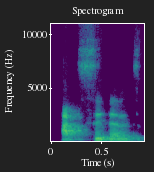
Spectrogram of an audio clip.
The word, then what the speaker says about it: accident: all right, Okay, we have, okay, accident. So we have to pronounce these words as a KS, the right.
